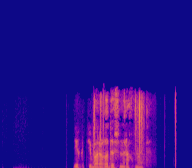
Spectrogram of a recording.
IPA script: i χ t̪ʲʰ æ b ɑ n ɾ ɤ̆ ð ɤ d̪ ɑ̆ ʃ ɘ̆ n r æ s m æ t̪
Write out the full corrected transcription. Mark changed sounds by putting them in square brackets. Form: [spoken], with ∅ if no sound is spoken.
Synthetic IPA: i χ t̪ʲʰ [i] b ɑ [∅] ɾ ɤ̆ [ʁ] ɤ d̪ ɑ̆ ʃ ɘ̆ n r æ [χ] m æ t̪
